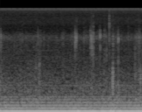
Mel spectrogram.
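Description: A steady low electrical hum, with a few faint, brief rustles of paper being handled about a second in and near the end.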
